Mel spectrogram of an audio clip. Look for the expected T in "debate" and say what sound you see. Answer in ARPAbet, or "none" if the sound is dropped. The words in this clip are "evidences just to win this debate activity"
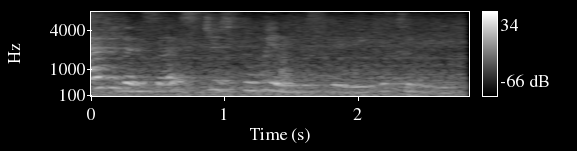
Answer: none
